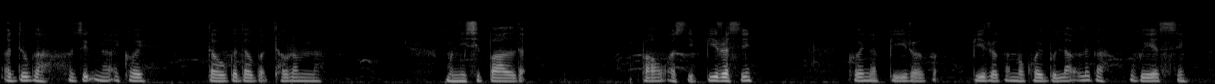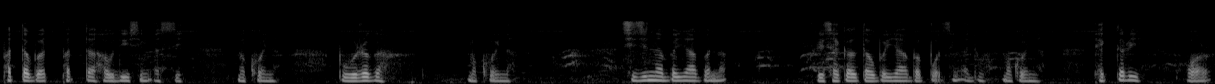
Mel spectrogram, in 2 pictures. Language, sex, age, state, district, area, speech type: Manipuri, male, 30-45, Manipur, Chandel, rural, spontaneous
